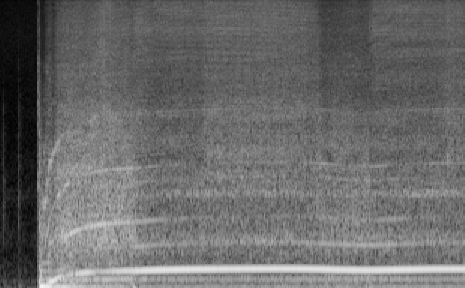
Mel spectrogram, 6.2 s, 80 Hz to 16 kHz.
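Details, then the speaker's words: Mid-1990s (c.1994) Hoover Aquajet S4488 multifunction wet vacuum, little used: motor spins up in under a second to a steady, even high whine with no surging or rattle; suction fine, pump delivers liquid, fault lies in the solution hose (possibly twisted). "so there's nothing wrong with the suction it is picking up the problem lies within the hose"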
